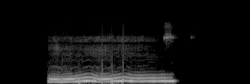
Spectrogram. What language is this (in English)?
Chinese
